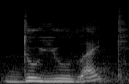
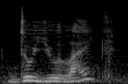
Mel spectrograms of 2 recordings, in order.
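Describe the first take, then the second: First: Whispered Do you like, slow. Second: Said in the usual way. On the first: Shown as a demonstration. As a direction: whisper the question slowly.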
